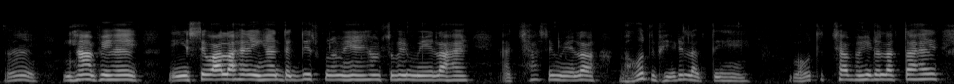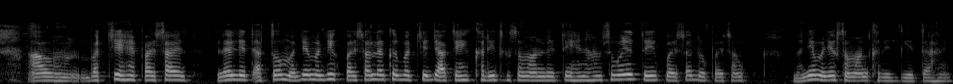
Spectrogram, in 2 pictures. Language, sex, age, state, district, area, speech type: Hindi, female, 60+, Uttar Pradesh, Jaunpur, rural, spontaneous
